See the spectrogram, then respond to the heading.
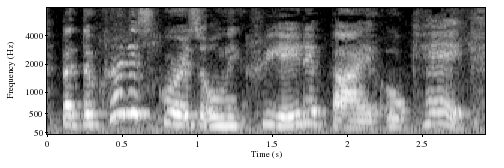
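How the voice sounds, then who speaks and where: At a moderate pace, the speaker talks with a Korean accent over noticeable background noise. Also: woman. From Korea, moved to US at twelve. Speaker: credit repair specialist. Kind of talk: interview conversation.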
